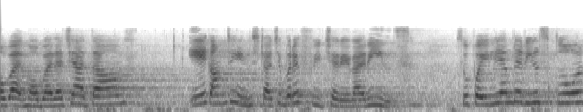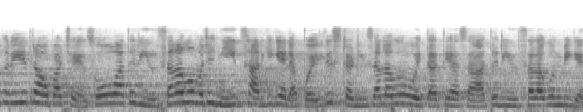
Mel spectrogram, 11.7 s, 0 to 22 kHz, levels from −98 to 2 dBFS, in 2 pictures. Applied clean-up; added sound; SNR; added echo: none; none; none; none.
